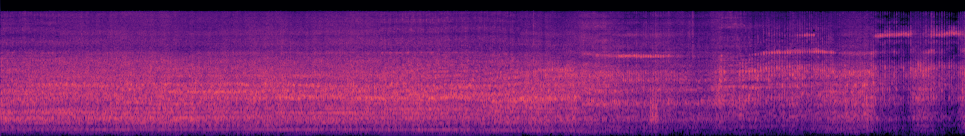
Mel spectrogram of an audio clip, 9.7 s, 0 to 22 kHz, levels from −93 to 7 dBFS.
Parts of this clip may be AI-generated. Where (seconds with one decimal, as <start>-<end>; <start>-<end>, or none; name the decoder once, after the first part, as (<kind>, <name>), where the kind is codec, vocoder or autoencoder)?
0.6-3.8 (autoencoder, DAC-VAE); 5.2-7.2; 8.4-9.7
